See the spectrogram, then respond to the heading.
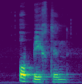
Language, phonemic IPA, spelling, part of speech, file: Dutch, /ˈɔˌbixtə(n)/, opbiechten, verb, Nl-opbiechten.ogg
- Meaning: to confess, own up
